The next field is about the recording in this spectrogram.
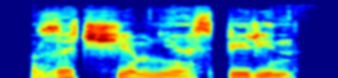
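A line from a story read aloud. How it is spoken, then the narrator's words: Mutter. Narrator (Russian): пробормотал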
